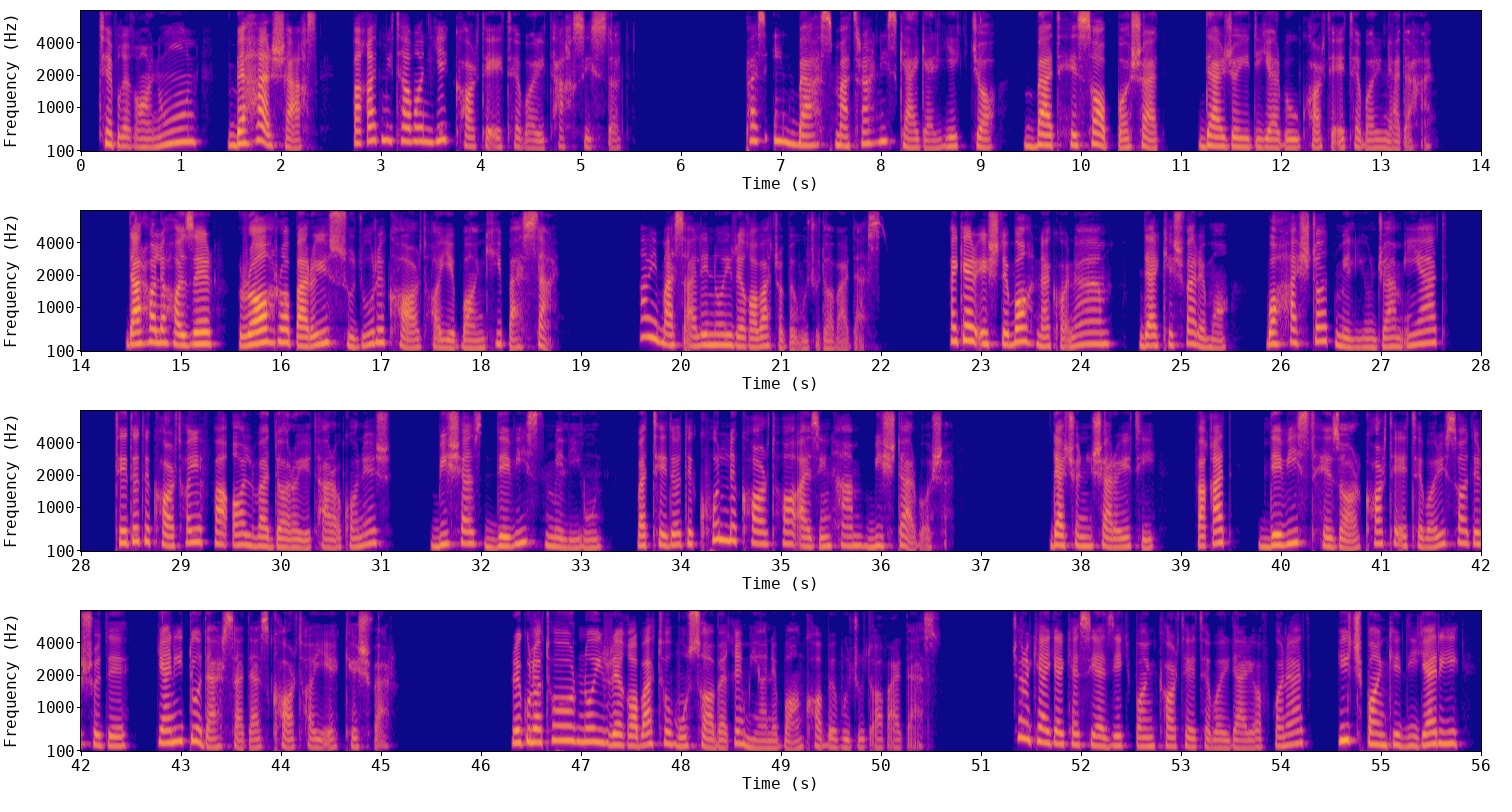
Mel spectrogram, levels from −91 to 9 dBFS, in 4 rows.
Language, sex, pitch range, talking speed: Persian, female, 180-245 Hz, 135 wpm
